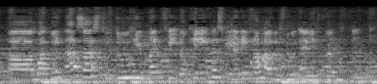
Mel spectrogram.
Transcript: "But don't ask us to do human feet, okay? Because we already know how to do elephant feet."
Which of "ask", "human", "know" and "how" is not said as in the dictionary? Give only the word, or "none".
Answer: ask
